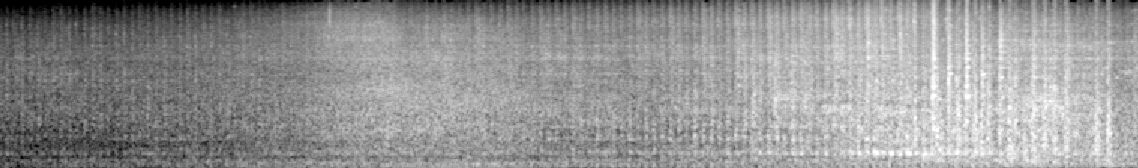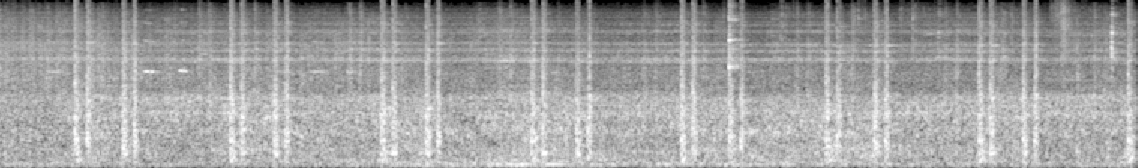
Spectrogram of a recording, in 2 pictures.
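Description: Narrow-gauge steam locomotive "Northern Rock" approaching and running past, growing louder to a peak about nine seconds in. A long rake of coaches then rolls by, with steady paired clicks of the wheels over the rail joints.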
